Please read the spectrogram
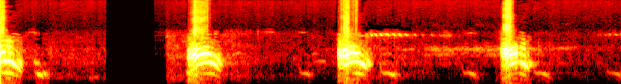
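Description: Short 'aw' calls of the bird known in Indonesia as berkik or beker, a snipe, about one a second, each rising and then falling in pitch. They come from an edited playback recording used to lure the birds.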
